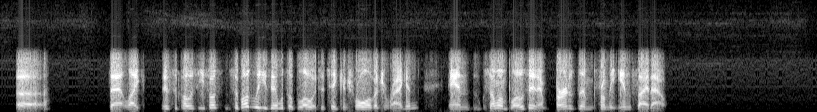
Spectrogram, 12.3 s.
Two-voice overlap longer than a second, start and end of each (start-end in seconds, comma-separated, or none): none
